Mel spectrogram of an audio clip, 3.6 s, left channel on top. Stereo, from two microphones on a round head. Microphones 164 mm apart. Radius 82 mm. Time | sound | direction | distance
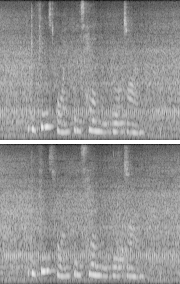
0.6 | a woman speaking | 75° left (ahead or behind) | 2.5 m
